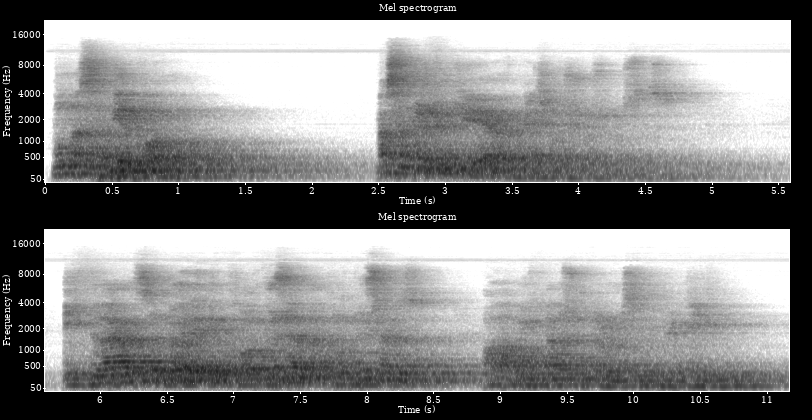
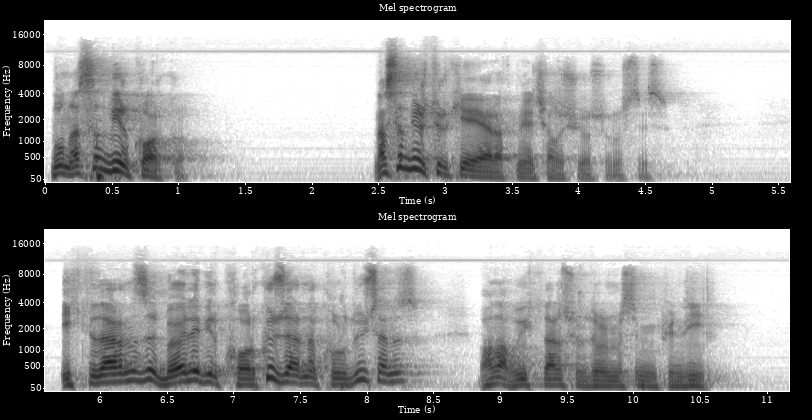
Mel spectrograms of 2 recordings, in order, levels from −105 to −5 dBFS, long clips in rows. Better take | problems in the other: second | room echo; strong; dies away in 1.8 s // off-mic speech; far

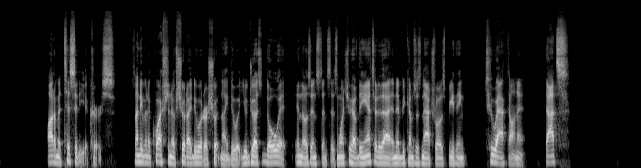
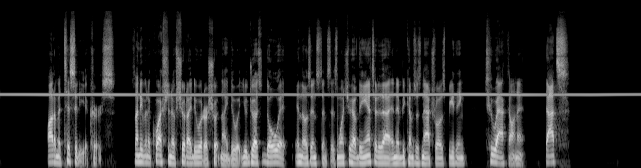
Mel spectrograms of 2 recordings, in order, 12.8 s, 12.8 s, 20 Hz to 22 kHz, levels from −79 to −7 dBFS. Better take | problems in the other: first | high-pitched whine; loud; throughout; 2.5 kHz, 9 dB below the speech

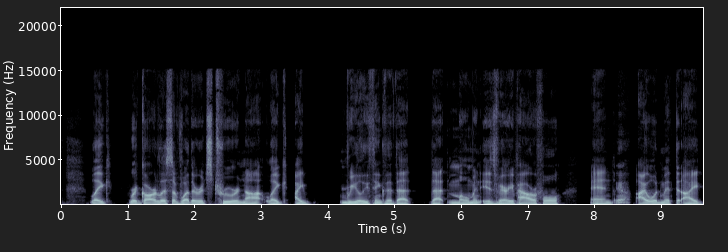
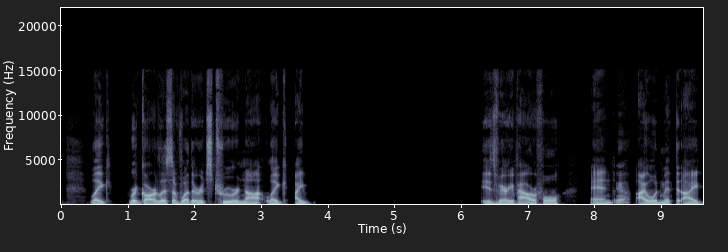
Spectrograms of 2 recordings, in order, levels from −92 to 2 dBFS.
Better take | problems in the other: first | audio cutting out; at 4 s for 2.5 s

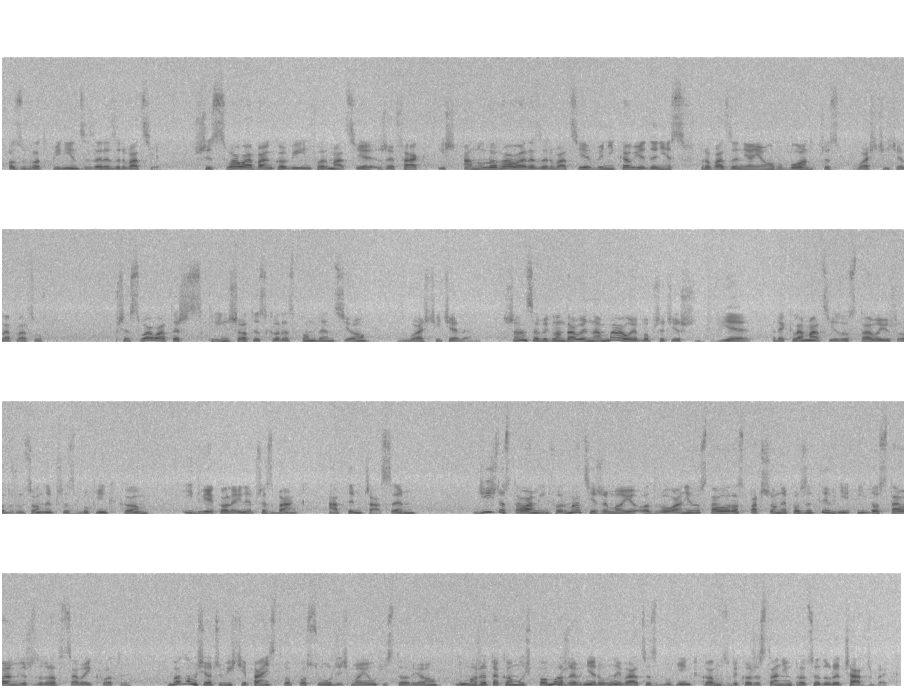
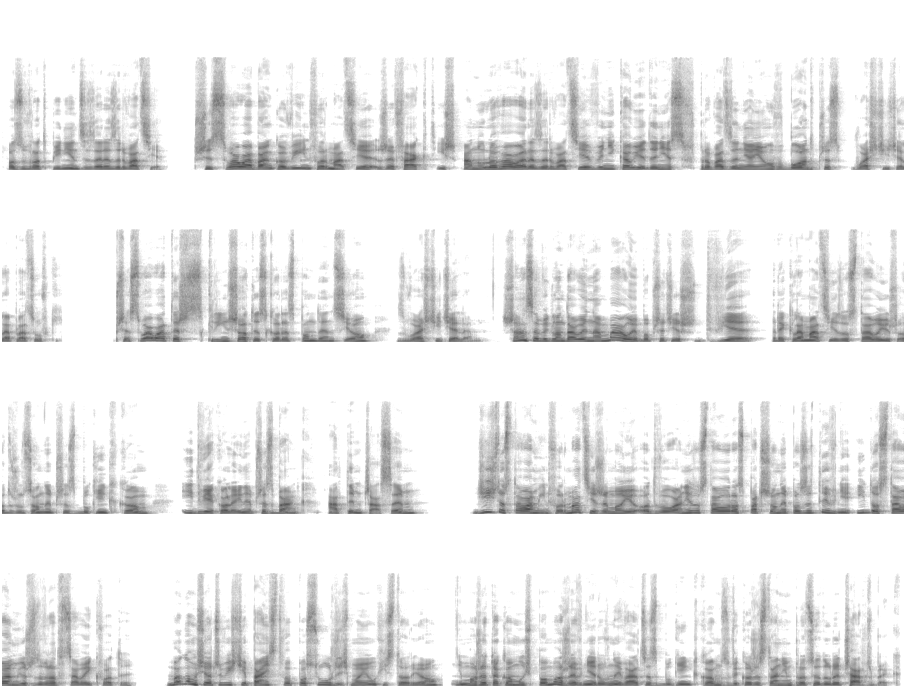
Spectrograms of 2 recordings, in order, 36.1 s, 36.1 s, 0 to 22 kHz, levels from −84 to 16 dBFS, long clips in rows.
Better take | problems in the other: second | hiss; loud; throughout; 10 dB below the speech

